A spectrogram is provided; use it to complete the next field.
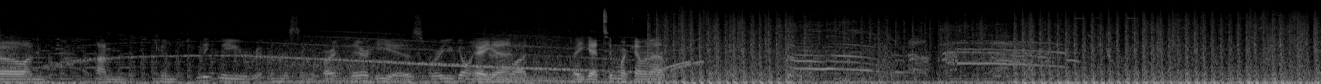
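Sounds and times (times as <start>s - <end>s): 
speech: 0.4s - 8.1s
rapid automatic gunfire in a shooting video game: 6.4s - 13.2s.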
